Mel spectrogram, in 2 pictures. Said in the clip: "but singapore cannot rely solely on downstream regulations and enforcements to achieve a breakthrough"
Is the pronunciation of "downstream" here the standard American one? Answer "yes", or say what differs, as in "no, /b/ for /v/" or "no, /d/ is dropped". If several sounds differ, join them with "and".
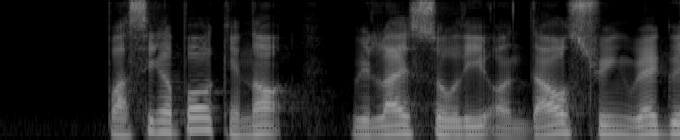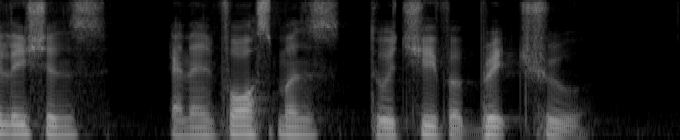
no, /n/ is dropped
